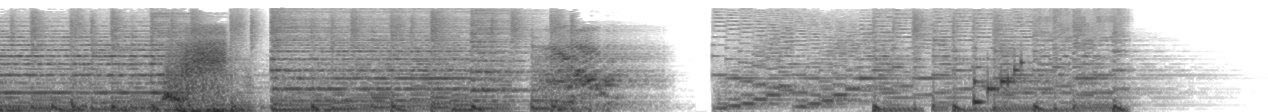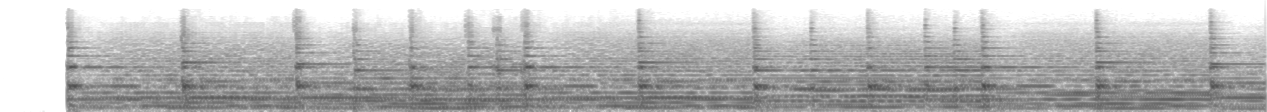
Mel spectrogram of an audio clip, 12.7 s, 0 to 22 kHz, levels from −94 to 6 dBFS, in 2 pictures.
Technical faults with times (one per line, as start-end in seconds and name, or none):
5.20-9.55 call bitrate drop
